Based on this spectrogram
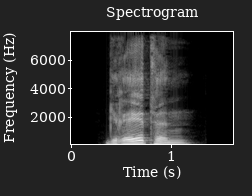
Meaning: plural of Gräte
- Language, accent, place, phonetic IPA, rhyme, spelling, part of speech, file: German, Germany, Berlin, [ˈɡʁɛːtn̩], -ɛːtn̩, Gräten, noun, De-Gräten.ogg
